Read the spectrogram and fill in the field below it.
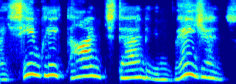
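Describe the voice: Very slowly, a woman uses a squeaky, put-on character voice at a high pitch.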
